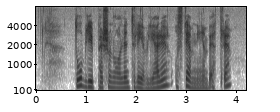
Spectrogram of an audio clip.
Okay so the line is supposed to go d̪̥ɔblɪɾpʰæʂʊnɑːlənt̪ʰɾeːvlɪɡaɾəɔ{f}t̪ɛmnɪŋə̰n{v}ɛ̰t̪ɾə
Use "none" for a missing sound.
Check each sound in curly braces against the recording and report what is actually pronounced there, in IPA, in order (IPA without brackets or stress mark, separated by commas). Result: s, b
